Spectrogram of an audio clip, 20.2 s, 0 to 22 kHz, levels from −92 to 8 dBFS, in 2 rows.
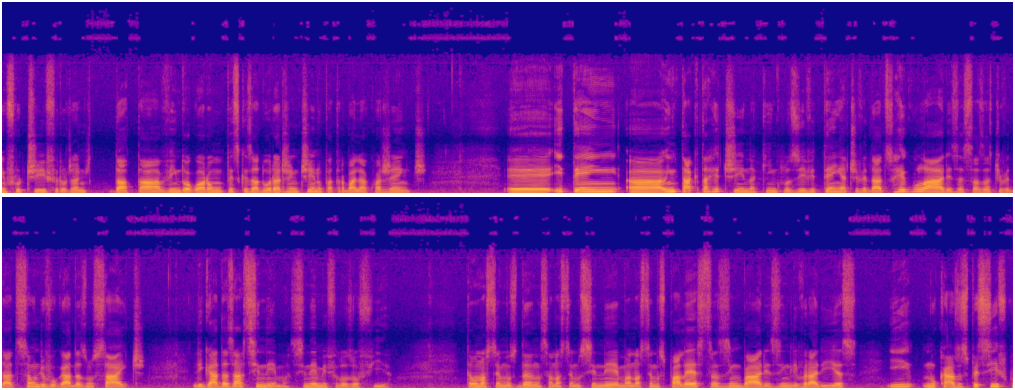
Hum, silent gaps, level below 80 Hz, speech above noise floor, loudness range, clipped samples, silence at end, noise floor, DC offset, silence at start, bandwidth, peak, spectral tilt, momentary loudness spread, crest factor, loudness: none; none; -50 dBFS; 26 dB; 6 LU; under 0.1%; 0.05 s; -44 dBFS; under 0.1%; 0 s; over 20 kHz; -2 dBFS; -6 dB/octave; 11 LU; 16 dB; -18 LUFS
